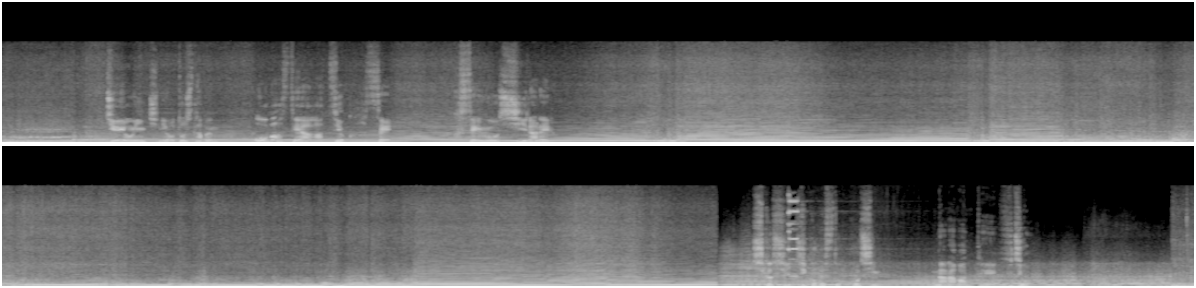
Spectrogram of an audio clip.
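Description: Tyres squeal as a race car slides through corners.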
